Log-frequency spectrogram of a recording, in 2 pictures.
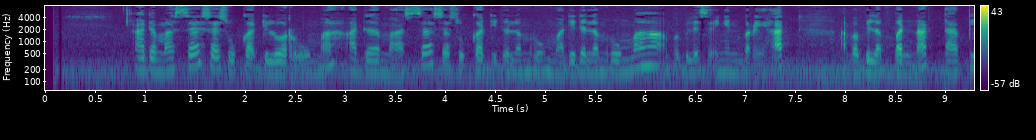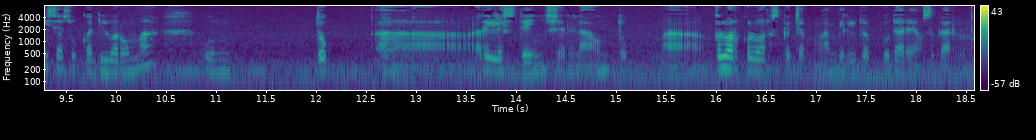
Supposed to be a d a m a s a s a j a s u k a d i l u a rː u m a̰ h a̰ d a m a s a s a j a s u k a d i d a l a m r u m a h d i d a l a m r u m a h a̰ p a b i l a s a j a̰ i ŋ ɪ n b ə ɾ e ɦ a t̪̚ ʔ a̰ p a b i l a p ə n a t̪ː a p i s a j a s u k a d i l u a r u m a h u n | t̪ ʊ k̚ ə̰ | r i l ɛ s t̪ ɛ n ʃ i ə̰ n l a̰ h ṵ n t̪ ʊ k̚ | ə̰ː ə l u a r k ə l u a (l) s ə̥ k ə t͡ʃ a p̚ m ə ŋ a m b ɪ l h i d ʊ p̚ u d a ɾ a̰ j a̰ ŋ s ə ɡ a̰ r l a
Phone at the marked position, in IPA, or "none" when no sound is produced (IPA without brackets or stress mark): r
